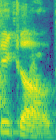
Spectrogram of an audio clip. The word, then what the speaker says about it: Chiecko: Chiecko, just like Chico and the Man.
